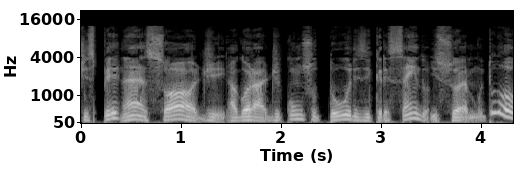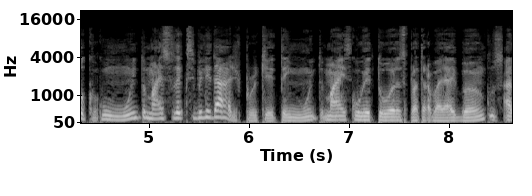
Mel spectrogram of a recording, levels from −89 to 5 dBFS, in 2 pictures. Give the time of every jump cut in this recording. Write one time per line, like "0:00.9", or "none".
none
